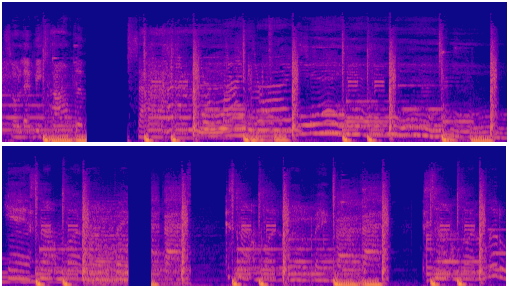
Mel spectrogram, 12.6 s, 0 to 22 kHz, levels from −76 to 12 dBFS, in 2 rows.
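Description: At 1.05 s the sound just drops out for about half a second, picking up again at 1.57 s, then does it again from 7.89 to 8.18 s for roughly 0.29 s. That's a playback stall, likely the player starving for data or its thread getting blocked.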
